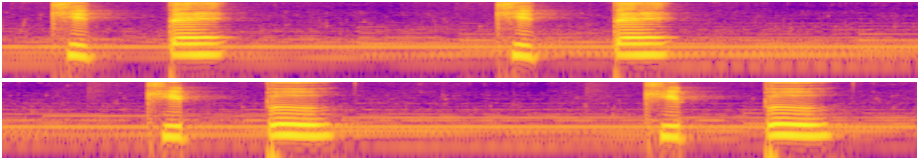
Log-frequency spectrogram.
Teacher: the sound of the consonant after the small TSU is longer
